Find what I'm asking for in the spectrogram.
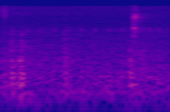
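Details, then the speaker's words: Chain hoist brake that had been frozen and would not lower, freed up: a few crisp, light pawl clicks about half a second apart as it ratchets freely. Normal brake pawl clicking. "and you can hear it is clicking and releasing a net direction so now we freed this up"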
